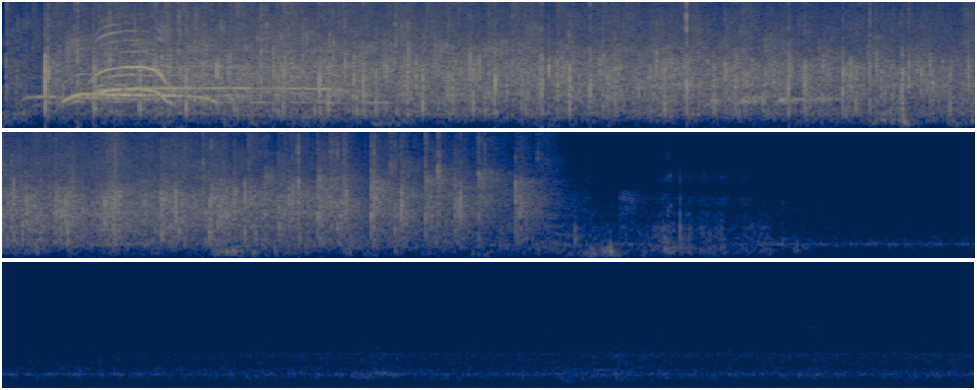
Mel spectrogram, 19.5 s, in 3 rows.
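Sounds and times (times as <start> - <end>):
crowd whooping and cheering: 0.0 - 6.7
crowd applauding: 0.0 - 10.3.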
